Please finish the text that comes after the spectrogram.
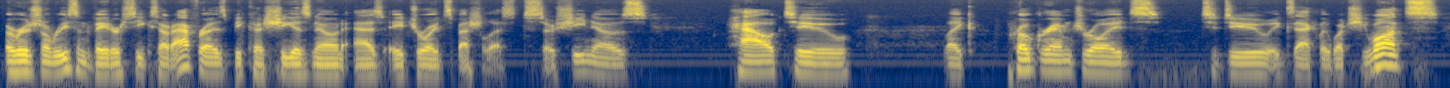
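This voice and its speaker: A man with a deep voice, talking as a podcast co-host. He explains casually, piecing his thoughts together haltingly. The recording is dry and free of room sound. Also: no echo.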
